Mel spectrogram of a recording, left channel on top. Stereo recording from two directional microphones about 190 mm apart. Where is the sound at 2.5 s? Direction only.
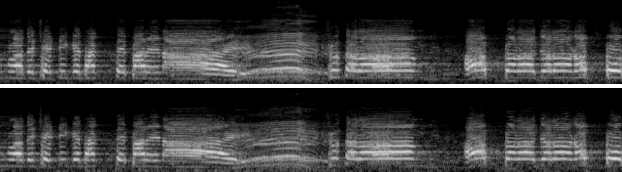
35° left (ahead or behind).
